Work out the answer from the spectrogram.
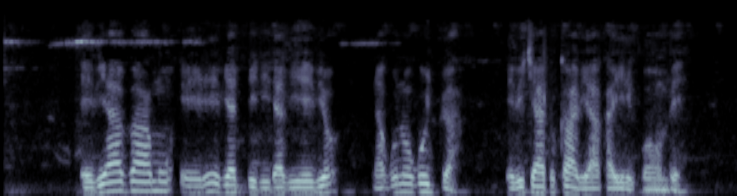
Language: Ganda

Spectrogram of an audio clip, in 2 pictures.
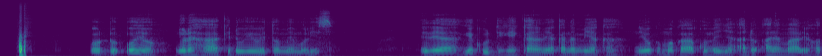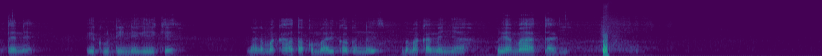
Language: Kikuyu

